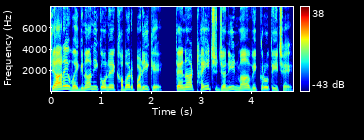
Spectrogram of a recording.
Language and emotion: Gujarati, neutral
